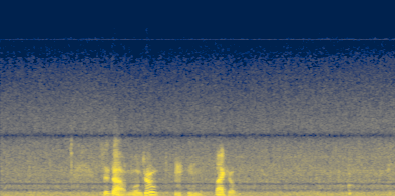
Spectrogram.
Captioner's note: clears Throat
